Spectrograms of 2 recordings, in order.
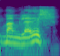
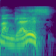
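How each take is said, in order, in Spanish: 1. El nombre termina en un sonido sh. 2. El nombre termina en un sonido s normal. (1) "también se puede decir Bangladesh con H, con H al final" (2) "Ahí dice Bangladesh"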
